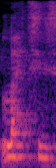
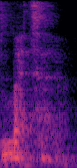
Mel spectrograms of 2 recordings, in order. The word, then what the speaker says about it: Lete: This is Penny Kewick by Justina Lorkowska, aka Letty's Knits, which is spelled L-E-T-E. Letty. My sort of English accent wants to say Letty, but I think it's letter.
